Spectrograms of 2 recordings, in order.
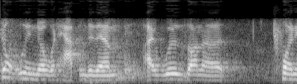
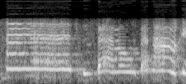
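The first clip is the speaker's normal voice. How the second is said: much higher, slow, drawn-out disbelief; baffled; much slower than usual. Retold or imitated. Reacting to the card saying God loves Joseph more, high and baffled. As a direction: stretch it out in confused wonder.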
